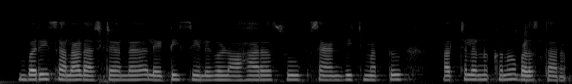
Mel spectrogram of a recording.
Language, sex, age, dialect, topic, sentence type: Kannada, female, 18-24, Northeastern, agriculture, statement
